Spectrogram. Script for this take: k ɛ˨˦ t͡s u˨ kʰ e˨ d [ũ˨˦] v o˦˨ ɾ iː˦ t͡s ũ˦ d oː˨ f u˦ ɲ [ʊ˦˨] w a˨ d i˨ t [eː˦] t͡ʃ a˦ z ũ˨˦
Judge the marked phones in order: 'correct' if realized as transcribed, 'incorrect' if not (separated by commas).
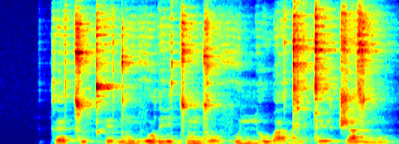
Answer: incorrect, correct, incorrect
